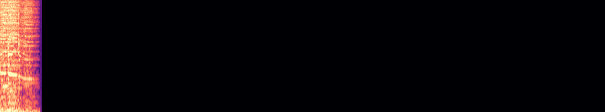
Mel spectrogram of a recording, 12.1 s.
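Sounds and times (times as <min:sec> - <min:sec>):
party synth: 0:00.0 - 0:00.8.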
